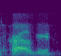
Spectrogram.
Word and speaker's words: Kroger: First, there's no S in Kroger. Secondly, I believe I said it right. You put an S on there, and There is Kroger. It's Kroger, and it vexed me.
